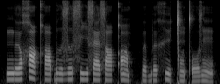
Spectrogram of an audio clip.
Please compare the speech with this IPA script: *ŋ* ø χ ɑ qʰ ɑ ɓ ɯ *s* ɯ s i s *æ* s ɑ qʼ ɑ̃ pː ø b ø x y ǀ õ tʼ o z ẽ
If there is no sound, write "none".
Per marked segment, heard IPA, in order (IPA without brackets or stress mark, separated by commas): ŋ, z, æ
